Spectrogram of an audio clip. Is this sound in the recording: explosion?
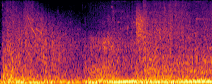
yes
